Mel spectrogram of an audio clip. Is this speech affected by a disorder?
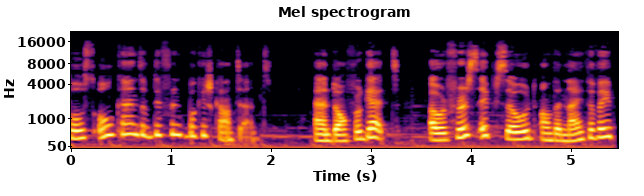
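No.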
